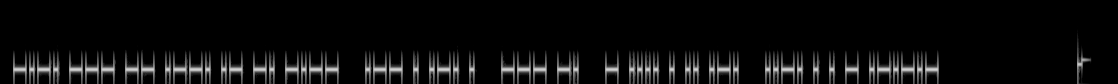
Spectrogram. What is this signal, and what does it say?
Morse code, heard as a keyed tone, about 30 wpm, 700 Hz. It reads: COMPANY WERE ON THEIR FEET.
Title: Sentences from Top 1000 Words 30wpm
